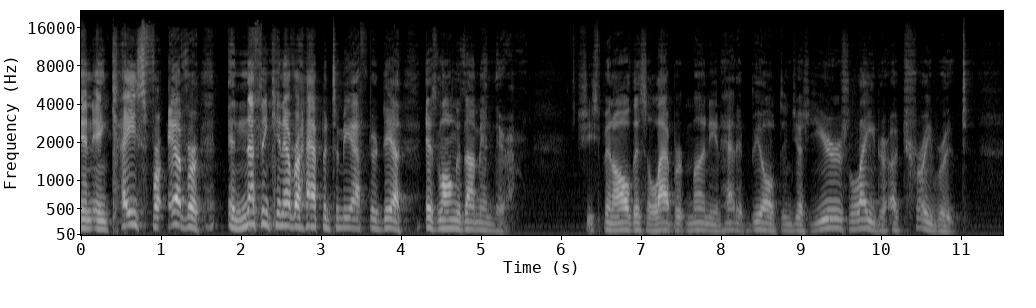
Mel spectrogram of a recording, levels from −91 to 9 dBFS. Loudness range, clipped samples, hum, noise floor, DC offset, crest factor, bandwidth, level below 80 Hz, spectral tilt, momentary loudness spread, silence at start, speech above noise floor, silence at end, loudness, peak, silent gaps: 10 LU; under 0.1%; none; -67 dBFS; under 0.1%; 22 dB; 19 kHz; -72 dBFS; -3.5 dB/octave; 17 LU; 0 s; 35 dB; 0.5 s; -31 LUFS; -12 dBFS; none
